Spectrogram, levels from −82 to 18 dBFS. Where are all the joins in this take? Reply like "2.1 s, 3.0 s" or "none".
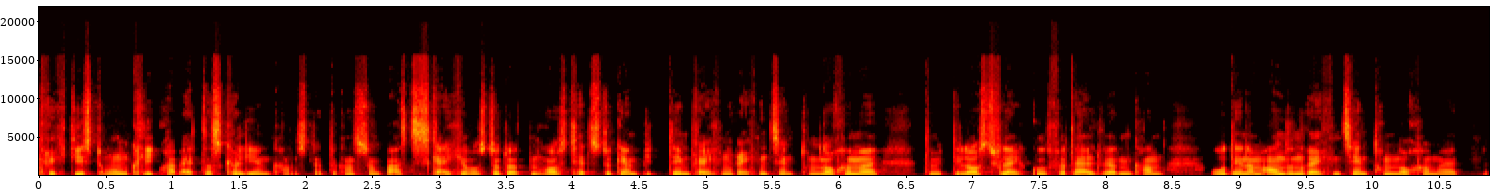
0.9 s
